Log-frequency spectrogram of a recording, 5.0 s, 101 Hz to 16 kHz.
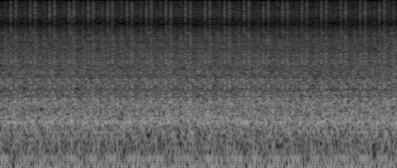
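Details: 2008 Subaru Legacy petrol engine idling lumpy and uneven with code P0302, cylinder 2 misfire, check engine light on; caused by a faulty ignition drive signal from the ECU, fixed by ECU repair.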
